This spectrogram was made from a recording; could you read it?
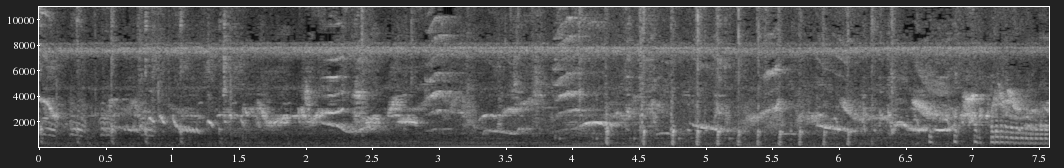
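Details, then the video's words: Caged Chinese Hwamei, said to be 90% pure-bred, flicking its wings and nodding while singing. A rich, varied run of whistled, slurred and warbling phrases with quick chirps. A steady high electronic tone and a low hum run underneath. "Họa mi thuần 90%, chơi cánh, hót gật gù múa lân"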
